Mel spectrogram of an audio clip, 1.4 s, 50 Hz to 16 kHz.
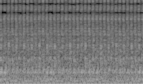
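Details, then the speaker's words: Peugeot 3008 1.5 diesel after repair of a customer-reported ticking at idle: even, steady idle with no ticking or clatter; the engine runs smoothly and sounds healthy. "all righty guys the pujo lives and breeds she starts and runs and sounds quite good to me"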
